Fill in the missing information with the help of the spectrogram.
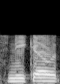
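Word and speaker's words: Niko: Yeah, my name is Nico. That's N-I-K-O. I'm calling with the Bank of Cardiff, and Cardiff is spelled C-A-R-D-I-F-F, as in Frank, so it's like car and then different.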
